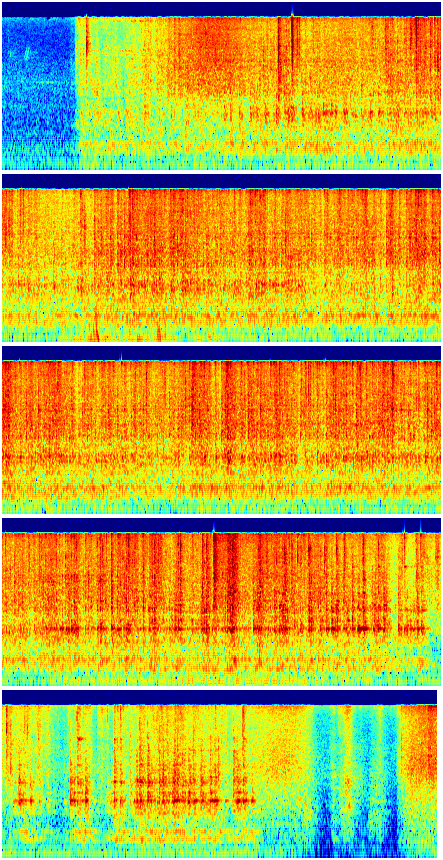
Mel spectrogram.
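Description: Small electric cement mixer switched on about a second in, its motor and turning drum then running steadily with a constant whine and low hum.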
